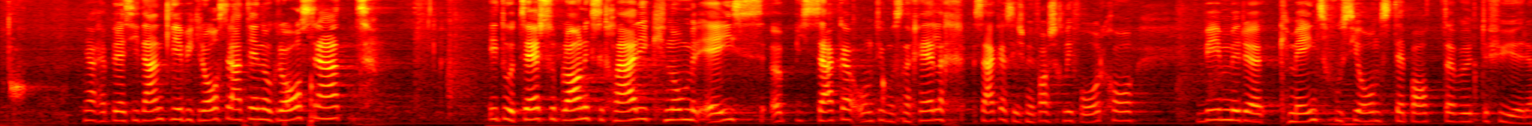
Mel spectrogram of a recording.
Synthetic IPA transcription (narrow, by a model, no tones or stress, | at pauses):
jɑːɦɛɾpɾɛsidænt̪liəbiɡɾoːsɾæːt̪ɪnʊɡɾoːsɾæːt | ɪtuːət̚t͡seːɾʃtt͡sʊɾplɑːniksɛɾklæːɾiɡnʊmːəɾɛɪsœpːisːæɡ̥əʔʊndɪmusnæχɛːɾləχsæɡ̥əəsɪʃmiːɾfɑʃtəχlifɔːɾχoː | ʋiməɾəkmɛɪnsfusjoːnsd̥ɛb̥ɑt̪əʋøɾdəfyːəɾə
